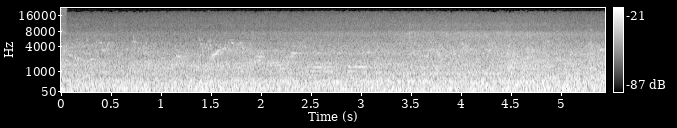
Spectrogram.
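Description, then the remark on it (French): A steady, low roar of ocean waves washes continuously throughout on a sunny day, with faint, scattered bird chirps barely rising above the surf. No one speaks. “On entend les bruits de la mer et le chant des oiseaux.”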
